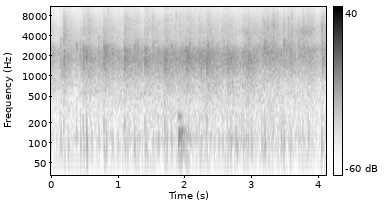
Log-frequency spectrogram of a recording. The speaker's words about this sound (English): Welcome to the family. That's exciting. Come on, clap your hands.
